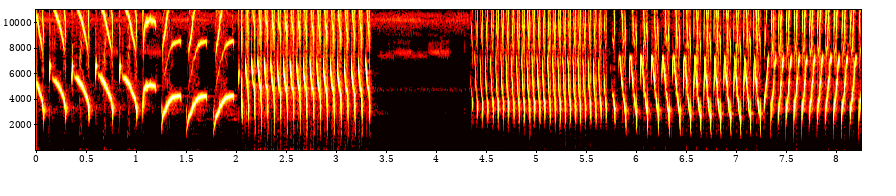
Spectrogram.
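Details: Canary, rolling song used to prompt canaries to sing: falling whistled chirps lead into dense buzzy trills, a short silence, then long rapid rolls of even notes.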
